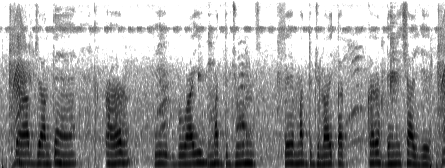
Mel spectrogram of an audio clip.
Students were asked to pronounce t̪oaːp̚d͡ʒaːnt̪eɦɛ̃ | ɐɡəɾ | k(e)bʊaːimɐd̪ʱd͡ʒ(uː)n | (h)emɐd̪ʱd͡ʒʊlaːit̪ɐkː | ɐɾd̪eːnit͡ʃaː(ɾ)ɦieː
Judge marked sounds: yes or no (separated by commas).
no, yes, no, no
